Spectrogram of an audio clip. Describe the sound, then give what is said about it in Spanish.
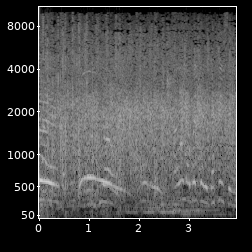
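Applause and an ovation for a coworker's birthday: steady, dense clapping with cheering voices mixed in throughout, loud and sustained without a break. “¡Ovación!”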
